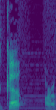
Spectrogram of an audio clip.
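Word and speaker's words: グ: normal add document marks this is goo or goop you pronounce this as goo like in the word good same thing as before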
